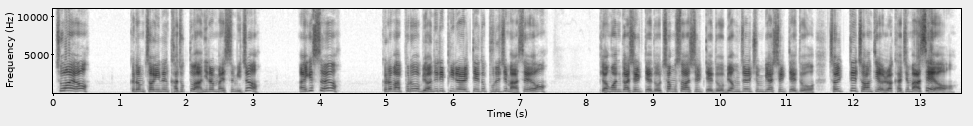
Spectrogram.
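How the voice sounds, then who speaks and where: A man's voice: extremely high pitch, animated, normal speed, bright, forceful tone, no room sound, exaggerated voice. A man voicing a fed-up daughter-in-law in a story reading, answering back indignantly and defiantly. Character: fed-up daughter-in-law, wife of ten years.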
